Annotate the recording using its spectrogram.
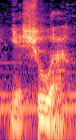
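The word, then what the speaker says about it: ישוע: ancient romans or as his name was probably pronounced in his language yeshua some people tried to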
